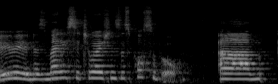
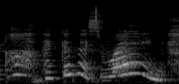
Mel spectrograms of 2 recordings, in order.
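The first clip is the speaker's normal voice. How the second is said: delighted relief; 10 semitones higher, slower than usual. Retold or imitated. Mock relief looking at rain.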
